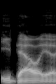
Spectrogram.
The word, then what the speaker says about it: Idalia: and the potential for severe weather and then Italia will continue to live to the Northeast and impact the South Philadelphia okay that's how they say it yeah I had to look that up idalia yeah there's another one I'll get to it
